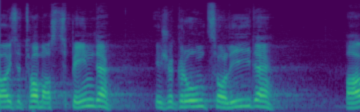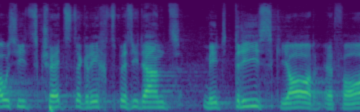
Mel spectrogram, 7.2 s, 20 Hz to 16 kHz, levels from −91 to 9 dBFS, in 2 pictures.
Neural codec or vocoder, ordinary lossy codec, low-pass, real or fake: none; none; 14.4 kHz; real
